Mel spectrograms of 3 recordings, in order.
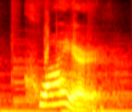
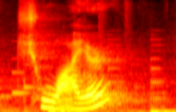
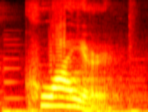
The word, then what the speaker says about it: choir: looks gorgeous tonight gorgeous the next g is pronounced as a j gorgeous number four choir choir we don't say choir it's choir for example she sings in the church choir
